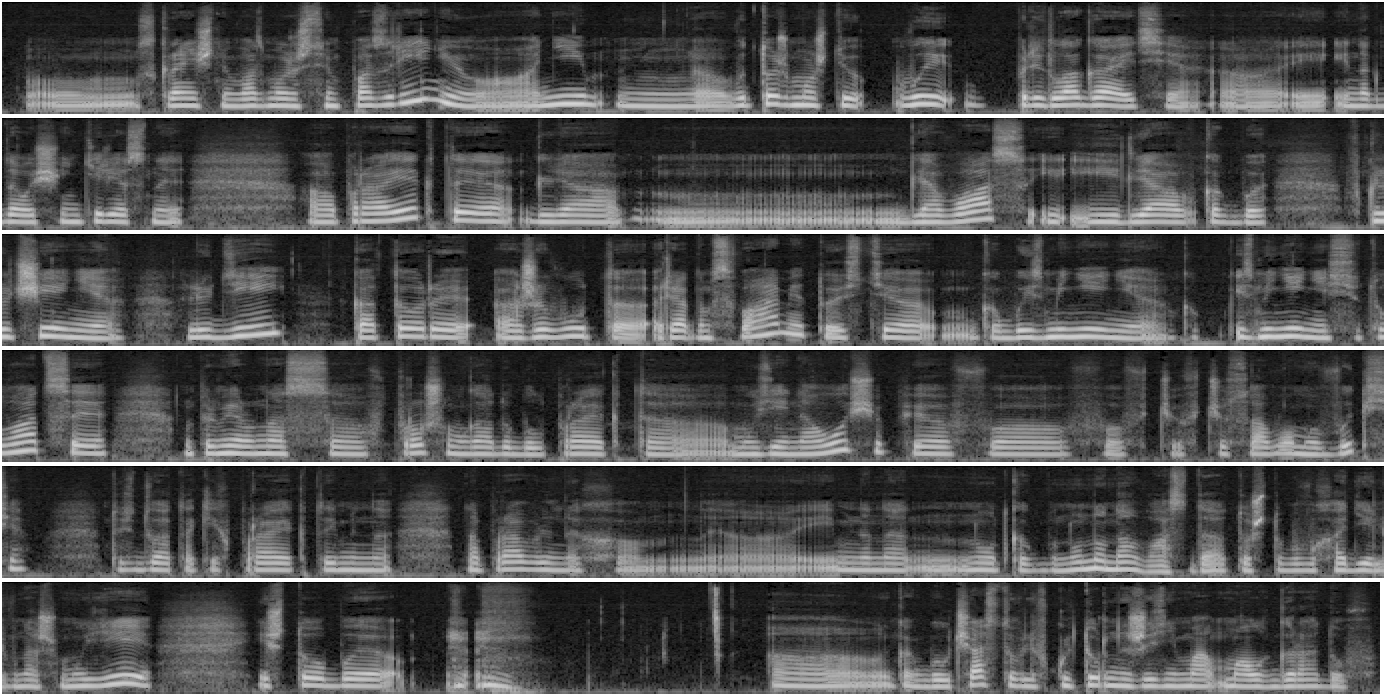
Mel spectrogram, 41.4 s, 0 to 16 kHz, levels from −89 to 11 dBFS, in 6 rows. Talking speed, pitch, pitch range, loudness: 130 wpm, 195 Hz, 185-220 Hz, -18 LUFS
